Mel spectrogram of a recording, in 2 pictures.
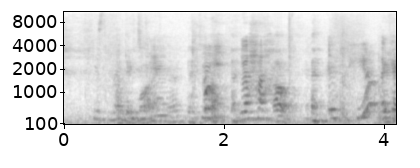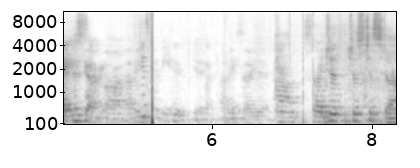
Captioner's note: background chatter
